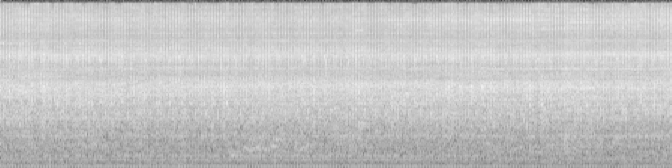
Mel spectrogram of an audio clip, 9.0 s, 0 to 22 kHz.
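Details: 2003 Fiat Doblo 1.9 JTD diesel, 248,000 km, twice rebuilt, after repairs including new coolant hose, no water leaks: even diesel clatter at steady idle, regular beat, no misses or knocks; healthy idle.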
